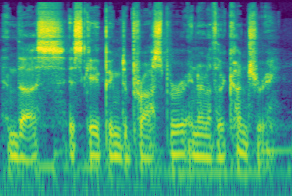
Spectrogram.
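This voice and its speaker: Very deep-voiced mentor detective. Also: male voice, completely flat delivery, moderate pace, noisy background. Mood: reassuring. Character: older male mentor detective, calm, wry, reassuring. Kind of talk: audio drama dialogue.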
